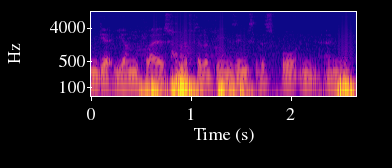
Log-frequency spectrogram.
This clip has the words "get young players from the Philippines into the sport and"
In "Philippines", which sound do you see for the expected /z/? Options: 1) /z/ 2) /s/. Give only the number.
1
